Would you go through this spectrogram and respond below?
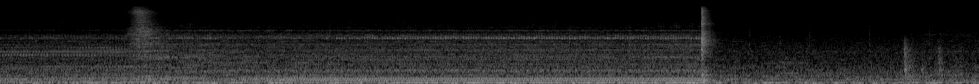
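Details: Portable suction therapy machine running during a demonstration of pressure adjustment with kinked tubing and the control dial: a steady low motor hum, with a click and a change in tone partway through.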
